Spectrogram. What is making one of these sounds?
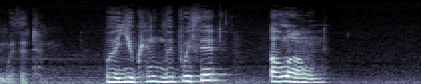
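A young woman answers in a low, tense voice.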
